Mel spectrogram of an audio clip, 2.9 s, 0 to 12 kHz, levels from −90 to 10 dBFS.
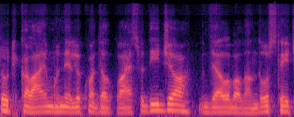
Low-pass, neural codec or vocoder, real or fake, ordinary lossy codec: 10.8 kHz; codec, 16 kHz in and 24 kHz out, 0.6 kbps, FocalCodec, streaming, 4096 codes; fake; Opus, 32 kbps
